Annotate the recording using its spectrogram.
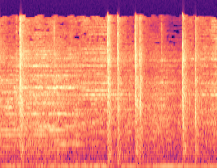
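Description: Aerial fireworks shells bursting, several sharp bangs in quick succession, over music with a heavy bass.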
